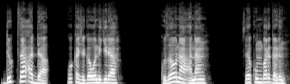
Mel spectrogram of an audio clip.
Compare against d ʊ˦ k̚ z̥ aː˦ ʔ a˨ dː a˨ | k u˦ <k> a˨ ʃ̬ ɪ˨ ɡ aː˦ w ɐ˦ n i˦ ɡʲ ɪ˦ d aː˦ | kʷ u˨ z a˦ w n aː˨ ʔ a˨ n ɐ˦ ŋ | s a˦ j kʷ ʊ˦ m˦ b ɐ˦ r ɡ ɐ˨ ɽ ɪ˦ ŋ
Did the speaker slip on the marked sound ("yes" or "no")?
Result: no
